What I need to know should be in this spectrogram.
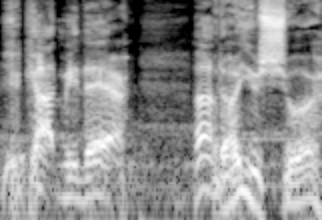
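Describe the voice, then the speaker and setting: A man uses a raspy, put-on character voice in a relaxed tone. He talks at a moderate pace over clear background noise. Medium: video game. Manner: chuckling, relaxed.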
